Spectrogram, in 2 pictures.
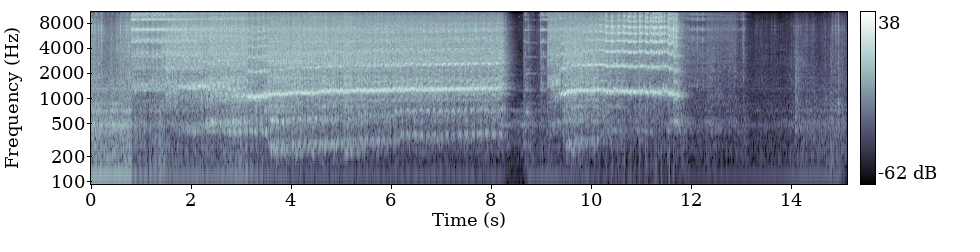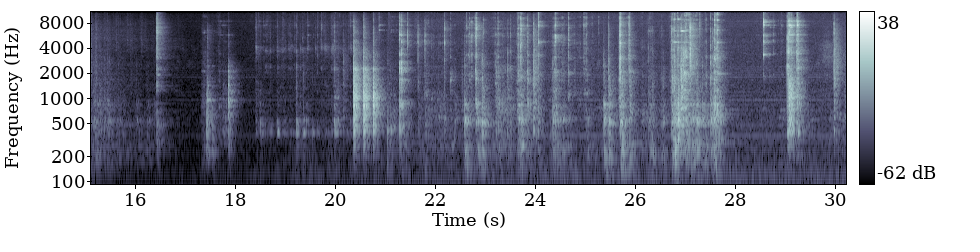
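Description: Hole saw in a drill press cutting through 10-gauge steel plate: a loud, high-pitched screech for about seven seconds, a short break, then three more seconds before it stops. The drill press motor hum fades out, followed by scattered metallic clinks as the cut steel disc and slug are handled.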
